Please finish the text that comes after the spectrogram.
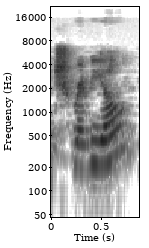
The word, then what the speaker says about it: trivial: Everybody say trivial. It's 3 syllables. Triv. E-O. Trivial.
